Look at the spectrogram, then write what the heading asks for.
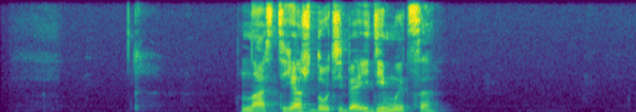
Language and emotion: Russian, positive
